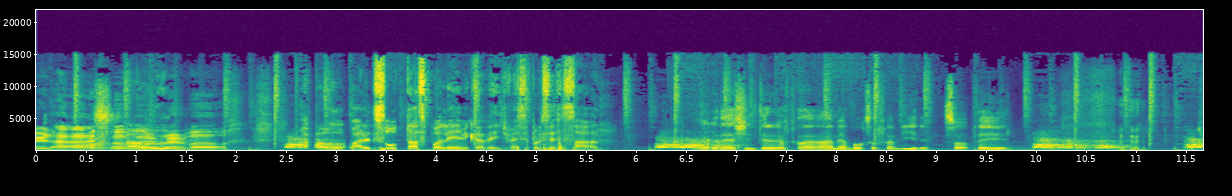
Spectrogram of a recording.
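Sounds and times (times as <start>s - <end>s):
speech: 0.0s - 11.6s
dog barking loudly with sharp yelping barks: 2.5s - 2.8s, 6.2s - 7.1s, 10.0s - 10.9s, 11.5s - 11.6s.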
